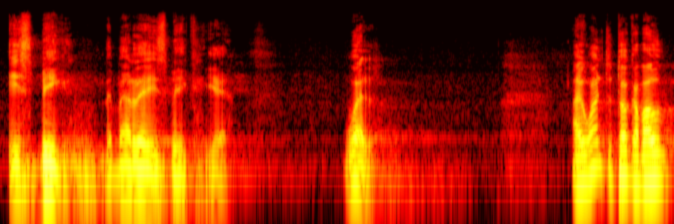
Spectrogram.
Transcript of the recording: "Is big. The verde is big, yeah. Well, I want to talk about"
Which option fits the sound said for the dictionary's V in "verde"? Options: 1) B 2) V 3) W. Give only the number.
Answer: 1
